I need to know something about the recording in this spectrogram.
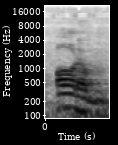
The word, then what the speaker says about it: autumn: Autumn, no, diría autumn. O. La combinación de las vocales A, U es O.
